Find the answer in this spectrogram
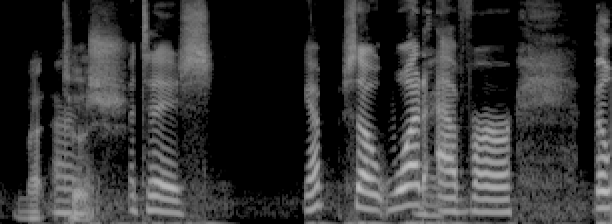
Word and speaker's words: Mateusz: Do you want me to spell Matej's name for you? Yes. So you can understand it? MATEUSZS. Matush. I had to put it into. I'm telling you, Matush.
